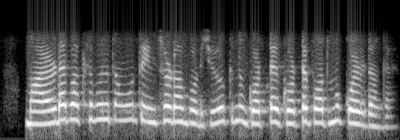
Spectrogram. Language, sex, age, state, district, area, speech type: Odia, female, 30-45, Odisha, Kalahandi, rural, conversation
